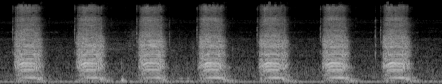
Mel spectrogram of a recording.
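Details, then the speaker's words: Splendide 2100XC washer filling with warm water for its first load: rhythmic whooshing surges about 97 a minute over a steady low hum; the pump runs unusually loud, cause unclear. "why the hell does it sound like that though the machine is filling up with warm water for its first load and if that's how that pump sounds all the time when it's running I'm going to lose my mind"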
